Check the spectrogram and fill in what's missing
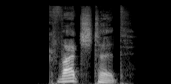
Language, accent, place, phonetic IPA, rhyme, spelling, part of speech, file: German, Germany, Berlin, [ˈkvat͡ʃtət], -at͡ʃtət, quatschtet, verb, De-quatschtet.ogg
- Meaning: inflection of quatschen: 1. second-person plural preterite 2. second-person plural subjunctive II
